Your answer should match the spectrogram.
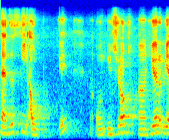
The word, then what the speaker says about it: cout: So the it is pronounced as a cout.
